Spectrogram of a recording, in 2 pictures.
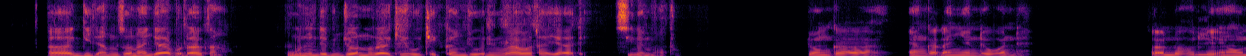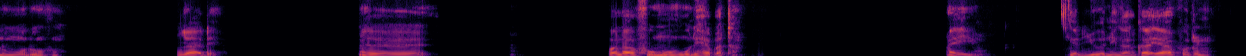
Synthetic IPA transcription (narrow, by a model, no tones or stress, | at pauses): ʔaɡid͡ʒa̰msɔnaɲd͡ʒaːpɔ̰ɗaːka | hṵːnɛndɛmid͡ʒɔnːɔɾakihewtikːand͡ʒoːniwaːwatajaːdɛ | sinɛma̰tu̥ | d͡ʒɔŋka | ɛŋɡaɗanɲɛndɛwɔndɛ | sɔa̰lːɔholːiʔɛ̰honɔmuːɗṵmfu | ɲd͡ʒaːdɛ̰ | walafuːmɔhuːlɛhɛɓata | ʔaj | ŋɡald͡ʒoniŋɡalkajapɔɾɔni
